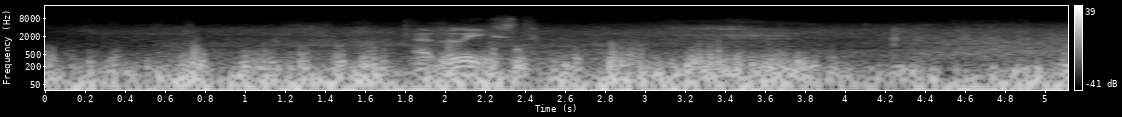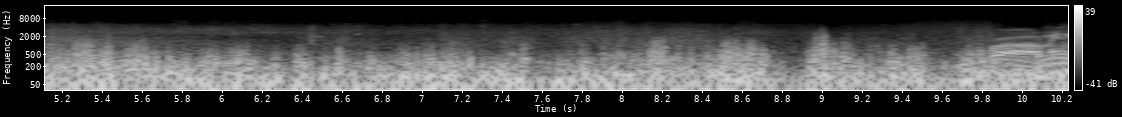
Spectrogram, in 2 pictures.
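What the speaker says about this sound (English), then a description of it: "Jeez, it's windy. Be blowing a good 50 now," Strong wind at sea at night buffets the microphone in loud, continuous gusts around a small fishing boat, with rain and water noise mixed in.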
